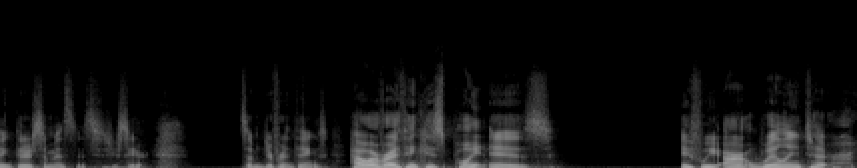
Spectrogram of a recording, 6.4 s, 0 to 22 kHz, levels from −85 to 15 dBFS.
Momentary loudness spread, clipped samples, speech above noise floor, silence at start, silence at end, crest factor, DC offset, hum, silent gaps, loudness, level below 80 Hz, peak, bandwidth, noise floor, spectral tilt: 17 LU; under 0.1%; 44 dB; 0 s; 0.05 s; 20 dB; under 0.1%; none; none; -28 LUFS; -50 dBFS; -10 dBFS; 12.5 kHz; -73 dBFS; -6 dB/octave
